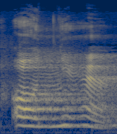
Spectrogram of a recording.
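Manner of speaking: loud exclamation of no; boy objecting to his father, loudly; protesting shout. Acted. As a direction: cry out in protest. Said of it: "krzyknąłem".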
